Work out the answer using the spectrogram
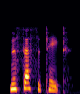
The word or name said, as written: necessitate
